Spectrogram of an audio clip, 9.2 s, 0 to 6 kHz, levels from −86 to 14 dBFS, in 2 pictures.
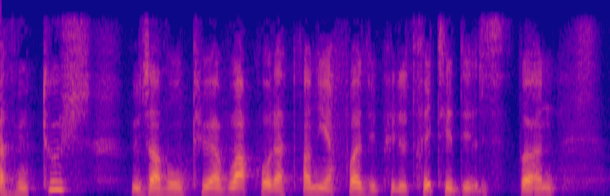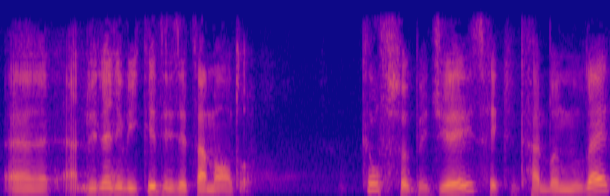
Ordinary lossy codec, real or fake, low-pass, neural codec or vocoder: none; fake; 5.4 kHz; codec, 16 kHz, 0.5 kbps, FunCodec, trained on LibriTTS, 25 frames a second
